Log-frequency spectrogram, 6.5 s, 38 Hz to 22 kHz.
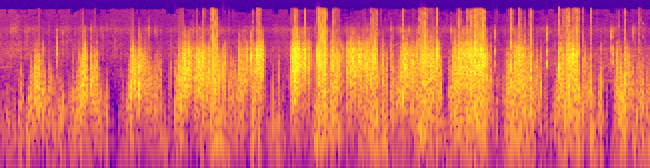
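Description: Wind buffeting the microphone of a Drift Stealth 2 helmet camera on a moving rider, a loud rumbling noise that surges and dips irregularly.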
